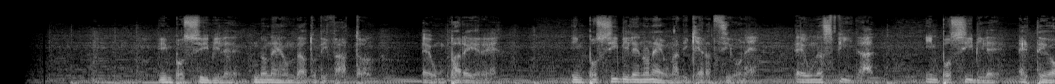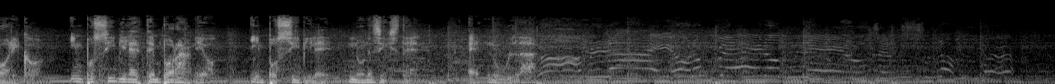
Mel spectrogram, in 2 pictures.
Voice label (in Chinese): 意大利语男 外语 小语种 浑厚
